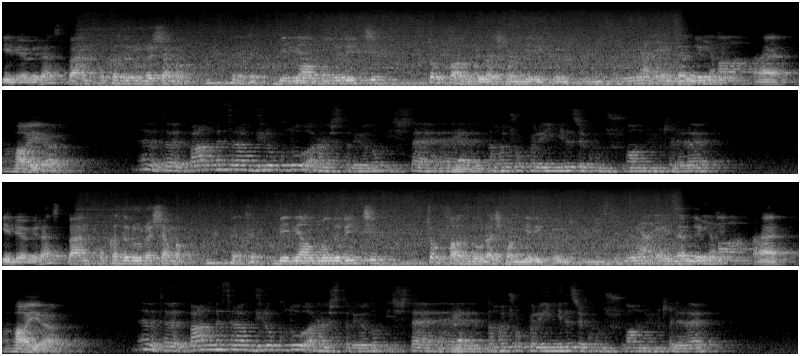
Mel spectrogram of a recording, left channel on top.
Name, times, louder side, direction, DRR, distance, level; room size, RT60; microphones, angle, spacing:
voice 1, 0.0-3.8 4.2-7.2 7.5-8.6 12.5-12.7, right 1 dB, 50° right, 6 dB, 1.1 m, -22 dB
sound 1, 0.7-6.8, equal, 5° right, 0.9 m, -31 dB
voice 2, 2.8-3.4 6.4-7.4 9.3-15.0, right 1 dB, 80° right, -1 dB, 2.3 m, -27 dB
9.0 x 7.0 x 3.8 m, 0.86 s
head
